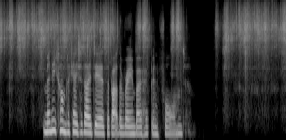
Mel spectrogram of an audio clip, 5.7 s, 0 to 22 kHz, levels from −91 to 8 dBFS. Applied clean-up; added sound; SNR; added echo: none; Rattle (instrument); 5 dB; none.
